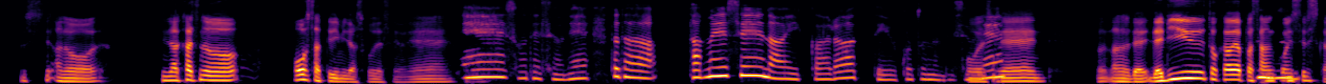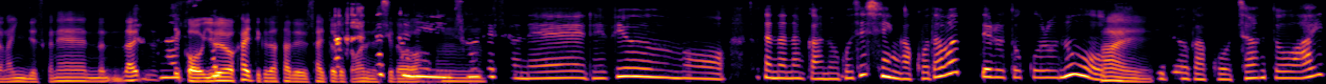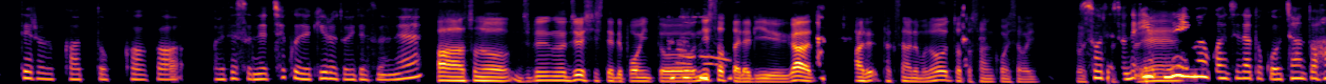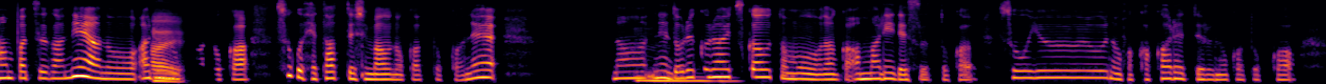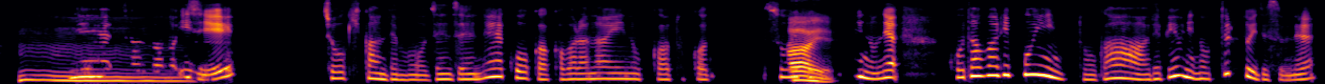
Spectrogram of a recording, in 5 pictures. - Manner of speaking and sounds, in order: tapping; "レビュー" said as "レデュー"; other background noise
- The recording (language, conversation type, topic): Japanese, advice, 予算に合った賢い買い物術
